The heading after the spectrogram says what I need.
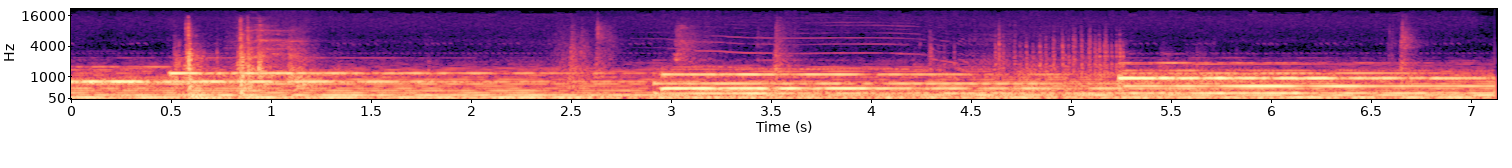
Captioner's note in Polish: skrzypienie otwieranych i zamykanych drzwi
